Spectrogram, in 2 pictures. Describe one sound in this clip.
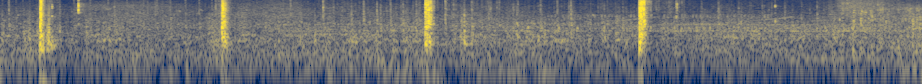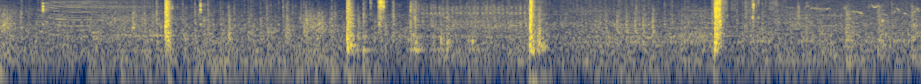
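Sharp knocks ring out at a steady pace as a wooden crate is broken apart.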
